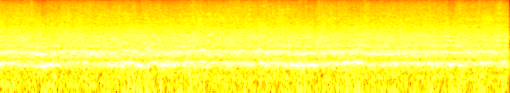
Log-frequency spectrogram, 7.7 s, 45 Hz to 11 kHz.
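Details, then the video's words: A crowd of bees on an orientation flight, emerging when the sun came out after colder weather in March 2024; continuous layered buzzing, a low hum that rises and dips slightly without pause. "Large Orientation Flight."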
